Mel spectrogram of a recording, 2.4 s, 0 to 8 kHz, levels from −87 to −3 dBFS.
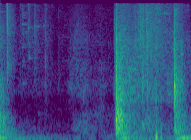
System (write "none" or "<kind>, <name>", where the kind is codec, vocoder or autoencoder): none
